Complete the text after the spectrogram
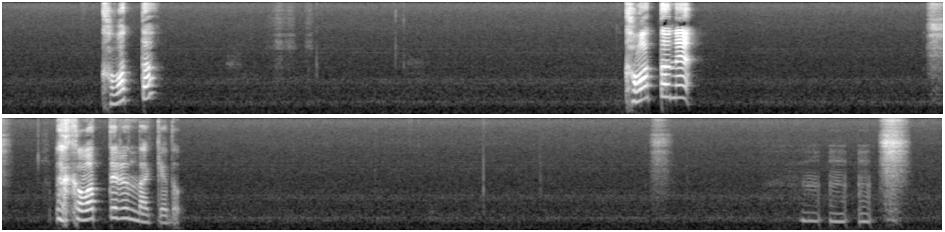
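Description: A young woman speaks close to a microphone in short, lively bursts.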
